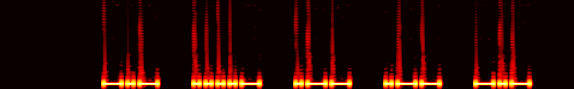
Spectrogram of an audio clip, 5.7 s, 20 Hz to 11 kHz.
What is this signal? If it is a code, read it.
Morse code, heard as a keyed tone, about 21 wpm, spaced as for 15 wpm, 700 Hz. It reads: K4WWK
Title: USA Call Signs - 5 Characters - 2x Character Spacing - 20wpm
